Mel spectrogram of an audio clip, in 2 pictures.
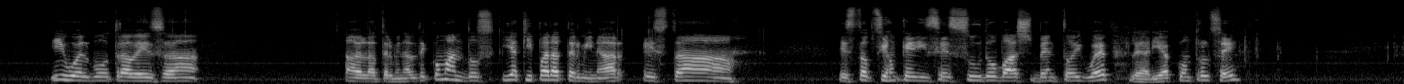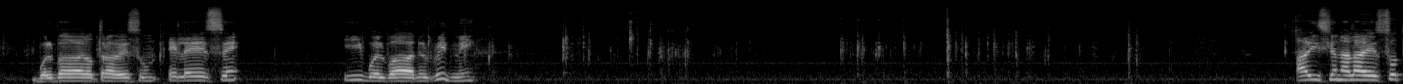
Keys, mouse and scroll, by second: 1.7 click, 3.7 click, 12.4 ctrl+c, 14.6-15.5 typing, 15.6 Return, 17.9-18.6 typing, 18.9 Tab, 20.4 BackSpace, 20.6 BackSpace, 20.8 BackSpace, 22.2-24.7 typing, 24.8 Tab, 25.3 Return.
